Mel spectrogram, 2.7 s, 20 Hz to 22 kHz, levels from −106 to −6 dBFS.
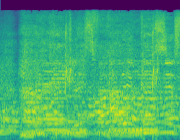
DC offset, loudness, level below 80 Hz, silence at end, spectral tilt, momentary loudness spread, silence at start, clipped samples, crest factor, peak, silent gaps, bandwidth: under 0.1%; -13 LUFS; -50 dBFS; 0 s; -2 dB/octave; 3 LU; 0 s; under 0.1%; 14 dB; 0 dBFS; none; 16.5 kHz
